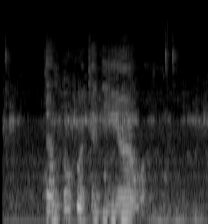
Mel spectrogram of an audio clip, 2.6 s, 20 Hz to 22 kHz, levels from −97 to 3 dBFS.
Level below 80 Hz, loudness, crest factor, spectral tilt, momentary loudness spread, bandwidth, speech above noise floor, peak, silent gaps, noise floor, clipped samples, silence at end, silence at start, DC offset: -76 dBFS; -38 LUFS; 18 dB; -7.5 dB/octave; 19 LU; 9.8 kHz; 23 dB; -22 dBFS; none; -60 dBFS; under 0.1%; 0 s; 0.05 s; under 0.1%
